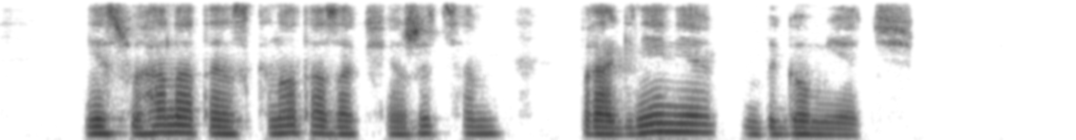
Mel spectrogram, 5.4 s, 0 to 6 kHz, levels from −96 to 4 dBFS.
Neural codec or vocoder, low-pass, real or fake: none; 5.4 kHz; real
